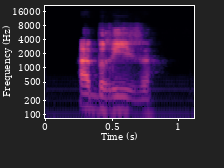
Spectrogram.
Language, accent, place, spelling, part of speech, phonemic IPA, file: French, France, Lyon, abrivent, noun, /a.bʁi.vɑ̃/, LL-Q150 (fra)-abrivent.wav
- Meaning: windbreak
